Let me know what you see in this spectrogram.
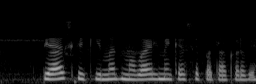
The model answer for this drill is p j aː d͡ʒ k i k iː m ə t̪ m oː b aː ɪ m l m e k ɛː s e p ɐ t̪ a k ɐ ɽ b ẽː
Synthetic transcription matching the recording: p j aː d͡ʒ k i k iː m ə t̪ m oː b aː ɪ l m ẽ k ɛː s e p ɐ t̪ a k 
